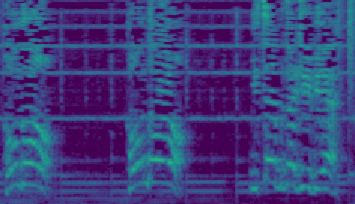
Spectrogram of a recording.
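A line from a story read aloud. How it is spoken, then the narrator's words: Urgent shout from outside. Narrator (Chinese): 窗外传来了急切的喊声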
